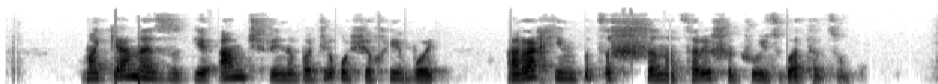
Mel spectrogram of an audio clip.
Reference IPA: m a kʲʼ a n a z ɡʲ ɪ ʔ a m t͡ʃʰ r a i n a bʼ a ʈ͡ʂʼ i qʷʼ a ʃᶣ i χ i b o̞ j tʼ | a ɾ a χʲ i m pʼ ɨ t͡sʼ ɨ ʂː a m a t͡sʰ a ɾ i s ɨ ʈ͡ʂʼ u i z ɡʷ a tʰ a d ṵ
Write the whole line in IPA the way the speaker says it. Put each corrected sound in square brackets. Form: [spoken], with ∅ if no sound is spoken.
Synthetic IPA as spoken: m a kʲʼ a n a z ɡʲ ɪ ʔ a m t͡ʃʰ r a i n a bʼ a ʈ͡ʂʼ i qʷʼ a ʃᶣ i χ i b o̞ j tʼ | a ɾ a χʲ i m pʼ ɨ t͡sʼ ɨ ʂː a [n] a t͡sʰ a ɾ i [ʂ] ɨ ʈ͡ʂʼ u i z ɡʷ a tʰ a [d͡z] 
